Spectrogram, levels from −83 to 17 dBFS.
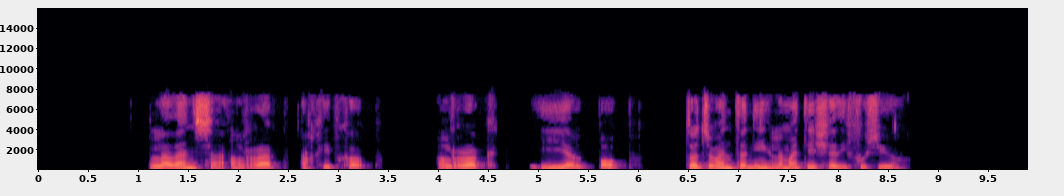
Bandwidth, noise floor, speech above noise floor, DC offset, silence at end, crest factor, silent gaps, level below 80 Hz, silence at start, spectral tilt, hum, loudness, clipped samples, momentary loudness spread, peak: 8 kHz; under -90 dBFS; over 72 dB; under 0.1%; 1.25 s; 20 dB; 2.52-2.59 s, 3.45-3.98 s, 4.60-4.66 s, 4.72-4.91 s, 6.07-6.48 s; -58 dBFS; 1.1 s; -4 dB/octave; none; -18 LUFS; under 0.1%; 12 LU; -2 dBFS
